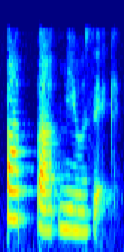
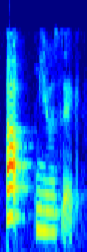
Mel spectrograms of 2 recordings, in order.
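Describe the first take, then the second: First: The p is released with an extra vowel. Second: The p is held without any release. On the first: The speaker calls it wrong. "an extra syllable" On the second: The speaker calls it right. "Three syllables"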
